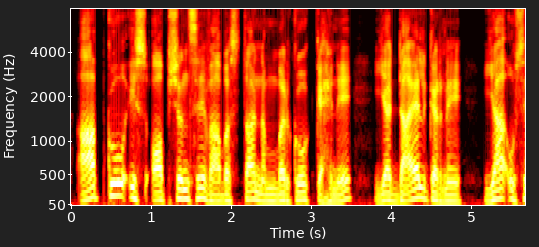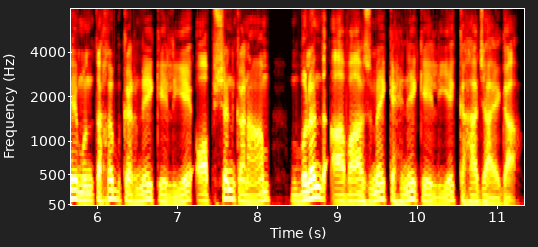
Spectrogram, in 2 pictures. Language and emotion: Urdu, neutral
